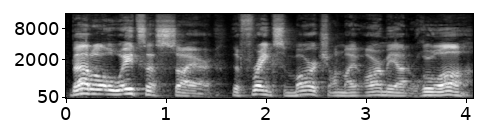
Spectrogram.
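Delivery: loud, high call to battle; shouting. Acted. Praetor shouting at the prince to march on Rouen, loud. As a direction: roar it like a commander kneeling. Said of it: "and he shouts".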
